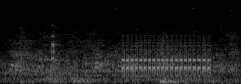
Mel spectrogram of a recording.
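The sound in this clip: A telephone rings while a call is being placed, giving one warbling, buzzy ring burst about a second long that sits over a quiet background.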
